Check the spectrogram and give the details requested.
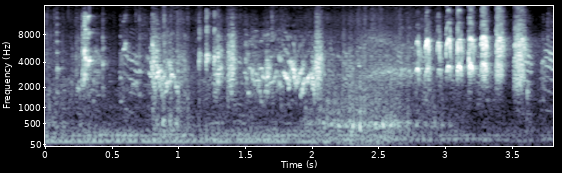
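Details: Budgies eating food and chirping: scattered tweets and warbles, then a fast series of sharp clipped chirps near the end, with soft nibbling sounds and a faint low hum.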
